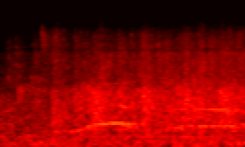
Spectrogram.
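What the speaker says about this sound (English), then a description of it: "others, just cheer for them" An audience at a business networking event applauds mentors in a short, steady burst of clapping from a hall crowd, fairly distant and without distinct cheering.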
